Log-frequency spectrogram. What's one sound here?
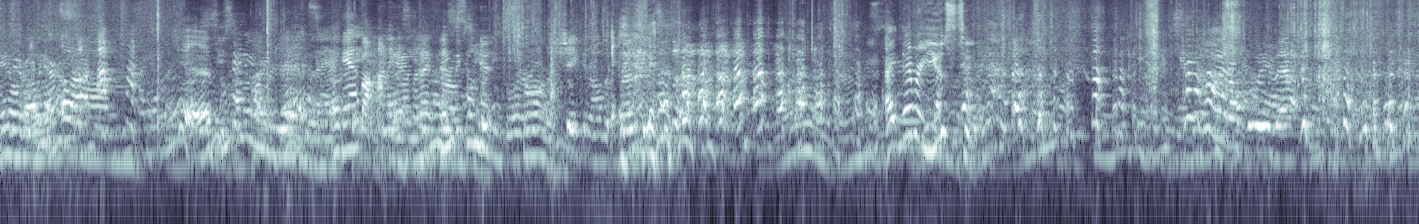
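Wrapping paper rustles and tears as an elderly woman unwraps a gift.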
